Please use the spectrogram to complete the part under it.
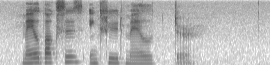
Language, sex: English, female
